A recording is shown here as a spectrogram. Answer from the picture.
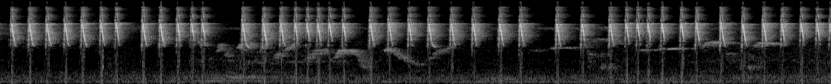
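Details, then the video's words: Bulbul called cucak cungkok, singing like cucak jenggot as tutor material for champion songbirds: continuous volleys of quick, piercing chirps in short runs, with thin whistled slurs faintly behind. "masteran paling banyak diminati burung jawara!!!cungkok rasa jenggot"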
